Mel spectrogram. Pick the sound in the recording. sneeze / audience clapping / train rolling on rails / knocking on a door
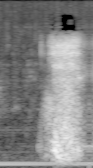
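sneeze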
